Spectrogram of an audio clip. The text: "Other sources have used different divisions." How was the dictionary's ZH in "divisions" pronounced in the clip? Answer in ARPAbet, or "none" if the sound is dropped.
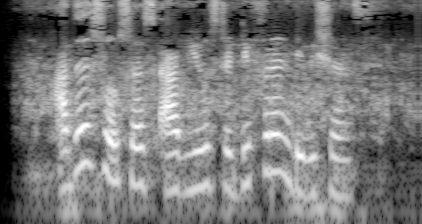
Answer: SH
